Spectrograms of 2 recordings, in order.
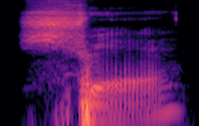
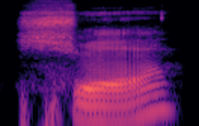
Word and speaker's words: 学: 学 So that's 学 to learn, to study. The X sound is like a soft she. Tongue forward near your teeth.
